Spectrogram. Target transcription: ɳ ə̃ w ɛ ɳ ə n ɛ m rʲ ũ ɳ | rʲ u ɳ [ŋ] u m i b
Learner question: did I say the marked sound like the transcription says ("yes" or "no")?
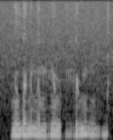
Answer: no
